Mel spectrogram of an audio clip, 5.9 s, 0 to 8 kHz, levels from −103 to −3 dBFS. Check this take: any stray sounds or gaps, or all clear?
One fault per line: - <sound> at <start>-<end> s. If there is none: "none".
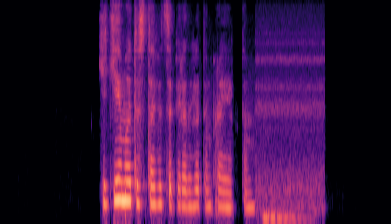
- thud at 3.9-4.7 s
